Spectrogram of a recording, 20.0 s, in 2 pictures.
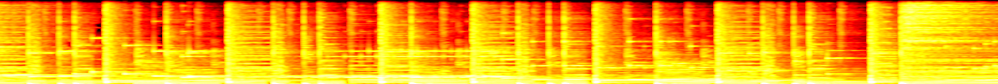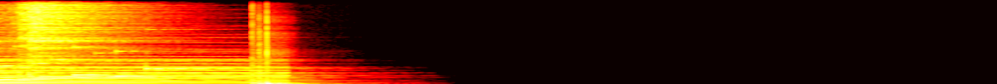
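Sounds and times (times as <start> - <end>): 
rock funk music: 0.0 - 13.3.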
